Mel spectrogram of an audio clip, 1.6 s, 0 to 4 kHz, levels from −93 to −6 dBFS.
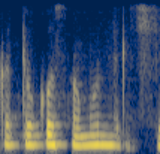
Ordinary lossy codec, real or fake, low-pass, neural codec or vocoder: AAC, 32 kbps; fake; 3.6 kHz; codec, 24 kHz, 0.9 kbps, WavTokenizer, medium speech release version 1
